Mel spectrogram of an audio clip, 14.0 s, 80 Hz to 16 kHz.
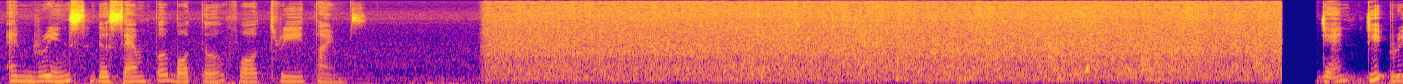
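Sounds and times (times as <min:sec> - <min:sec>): river water flowing: 0:04.8 - 0:12.8.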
